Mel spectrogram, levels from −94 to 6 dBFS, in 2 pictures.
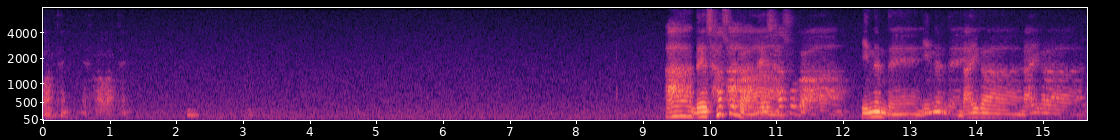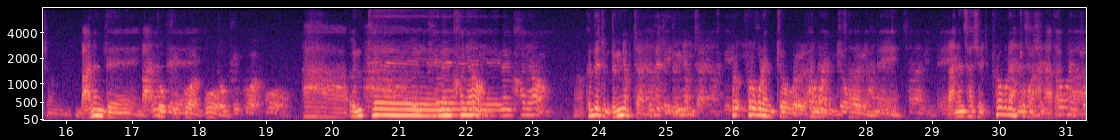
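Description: From 0.55 to 1.3 s, then 10.23 to 12.08, 13.18 to 19.4, 20.44 to 23.34 and 24.73 s to the end, a second copy of the speech trails the original by 900 ms. This is an echo leak, likely from a far-end loudspeaker whose echo canceller let its microphone pickup return. It starts well below the direct speech and grows to only slightly quieter near 21 s. Unlike room reverb, it is a distinct, late repeat rather than a smooth decaying tail.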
